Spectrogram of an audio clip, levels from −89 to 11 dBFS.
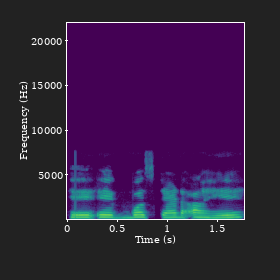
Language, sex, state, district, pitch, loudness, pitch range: Marathi, female, Maharashtra, Pune, 250 Hz, -18 LUFS, 240-260 Hz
